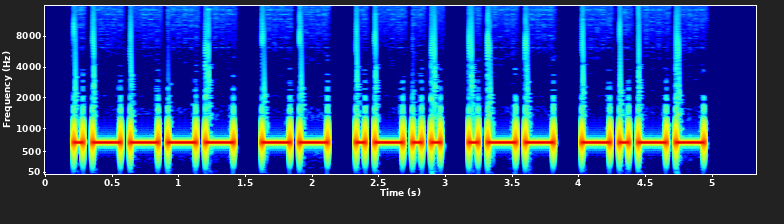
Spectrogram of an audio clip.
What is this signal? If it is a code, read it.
Morse code, heard as a keyed tone, about 17 wpm, 700 Hz. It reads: 1MLWY
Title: Code Groups - 5 Letter:Numbers - 17wpm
